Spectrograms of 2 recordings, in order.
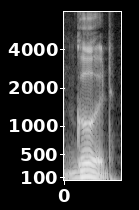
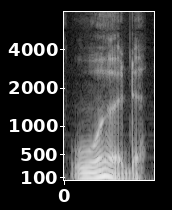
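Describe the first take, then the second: First: The word starts with a hard G sound. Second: The word starts with a rounded W sound. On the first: The speaker calls it wrong. "a lot of people say good" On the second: The speaker calls it right. "but it's would"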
